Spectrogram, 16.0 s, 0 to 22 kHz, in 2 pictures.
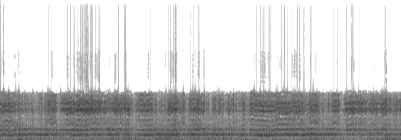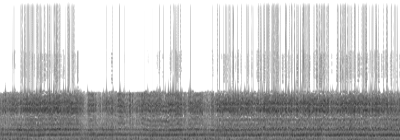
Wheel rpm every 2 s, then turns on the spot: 230, 230, 230, 230, 220, 220, 200, 190.
none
